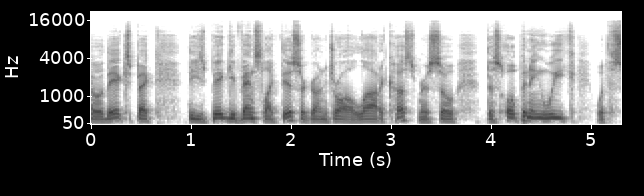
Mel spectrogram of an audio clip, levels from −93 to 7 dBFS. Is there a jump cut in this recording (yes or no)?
no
